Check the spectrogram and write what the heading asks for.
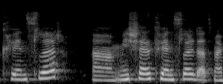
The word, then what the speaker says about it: Künzler: Um, so it's pronounced Kinsler.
